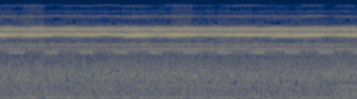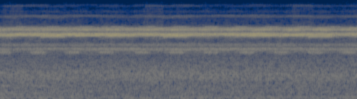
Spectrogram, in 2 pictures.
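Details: Night-time suburban crickets keep up a steady, high-pitched trilling chorus, many insects chirping together without pause over a soft background hiss.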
